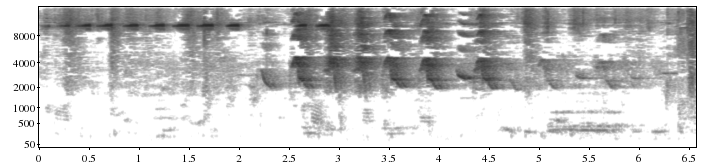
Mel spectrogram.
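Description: Birds calling in the trees: a fast run of thin, very high notes for the first two seconds, then a loud series of repeated chirps through the middle. Faint distant voices are heard near the end.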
